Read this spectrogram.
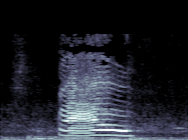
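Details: Domestic cat giving a single drawn-out meow of under a second, richly harmonic and steady, then dipping slightly at the end, in a quiet indoor room with no other clear sounds.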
